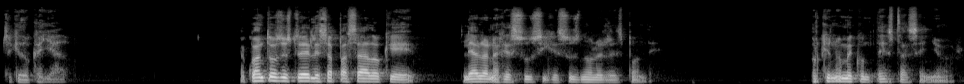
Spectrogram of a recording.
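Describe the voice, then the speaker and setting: A man preaching a sermon as pastor, quoting scripture and telling personal stories, swinging between loud declarations and hushed asides. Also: medium pitch, moderate pace, gravelly, long pauses, breathy edge.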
